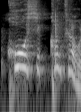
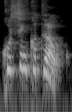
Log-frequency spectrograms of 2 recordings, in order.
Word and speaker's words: 코시컨트: 사인의 역수는 코시컨트라고 읽어요. 코시컨트 세타라 읽습니다. 사인 세타의 역수는 코싱커트라고. 코시컨트라 읽어요. 코싱커트. 혀가 짧아서 그래요. 제가 혀가 진짜 짧거든요.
